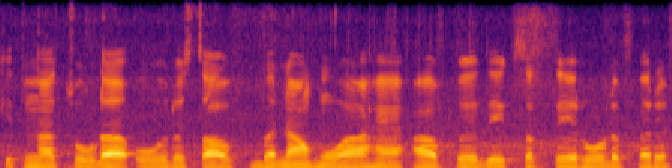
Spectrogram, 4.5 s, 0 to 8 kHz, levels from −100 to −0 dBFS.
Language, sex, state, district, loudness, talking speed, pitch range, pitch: Hindi, female, Haryana, Jhajjar, -19 LUFS, 175 wpm, 135-150 Hz, 140 Hz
